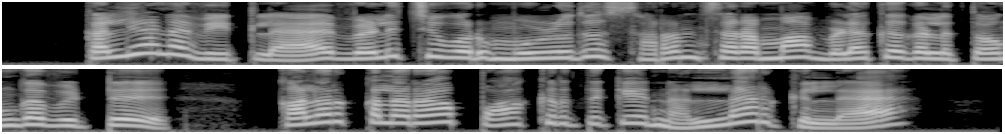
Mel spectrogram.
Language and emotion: Tamil, happy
